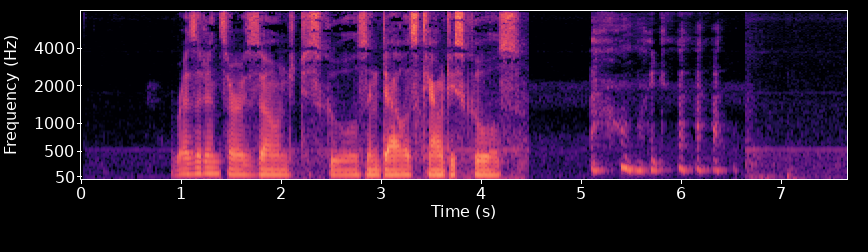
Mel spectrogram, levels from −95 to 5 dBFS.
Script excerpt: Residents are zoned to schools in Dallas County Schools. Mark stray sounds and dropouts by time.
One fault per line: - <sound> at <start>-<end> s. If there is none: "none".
- laugh at 5.1-6.6 s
